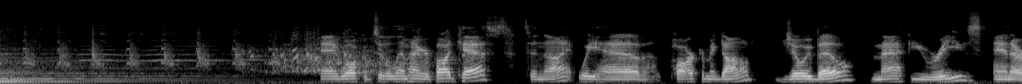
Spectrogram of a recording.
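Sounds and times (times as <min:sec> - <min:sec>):
wild turkey gobbling: 0:00.0 - 0:04.9
speech: 0:03.2 - 0:10.2.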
